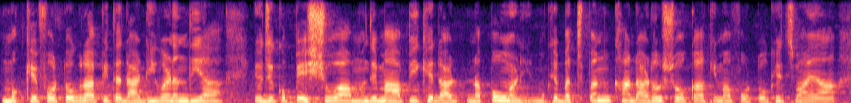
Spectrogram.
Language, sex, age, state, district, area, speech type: Sindhi, female, 18-30, Madhya Pradesh, Katni, rural, spontaneous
